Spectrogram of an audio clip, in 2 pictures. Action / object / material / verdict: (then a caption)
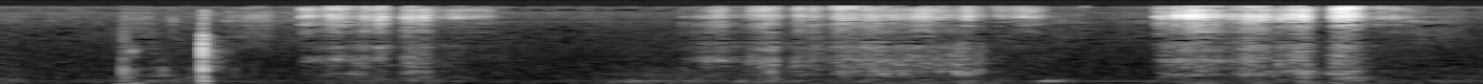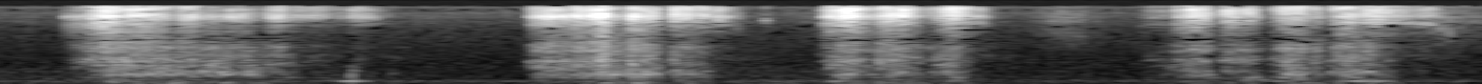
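scrape / loose coarse sand in a tray / sand / none. A thin red stick pokes and scrapes through a tray of loose, coarse sand while coins sit still at the bottom edge, untouched. A couple of sharp taps open the clip, followed by a series of bright, gritty rasping strokes separated by brief quiet pauses.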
